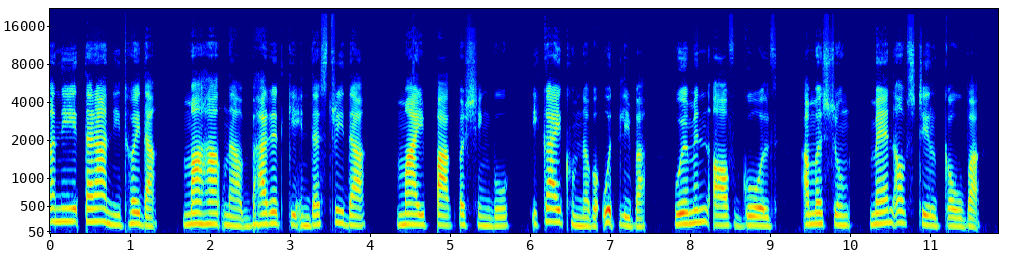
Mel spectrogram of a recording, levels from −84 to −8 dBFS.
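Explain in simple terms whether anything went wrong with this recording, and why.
Nothing went wrong with this speech recording that a careful listener can pick out. Listening closely turns up no technical problem at any point in the clip.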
